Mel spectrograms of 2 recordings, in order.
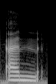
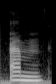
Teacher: When you say the noon with izhar, with a sukoon, like noon is said an, meme is said am. So you still have a gunna, but it's incomplete. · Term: gunna naqisa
